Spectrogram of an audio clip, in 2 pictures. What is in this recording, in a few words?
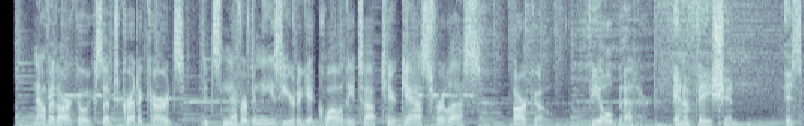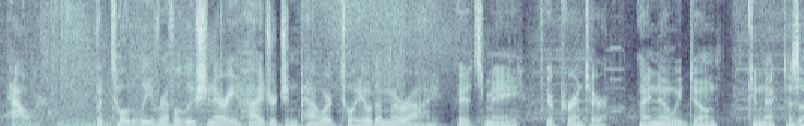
commercial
